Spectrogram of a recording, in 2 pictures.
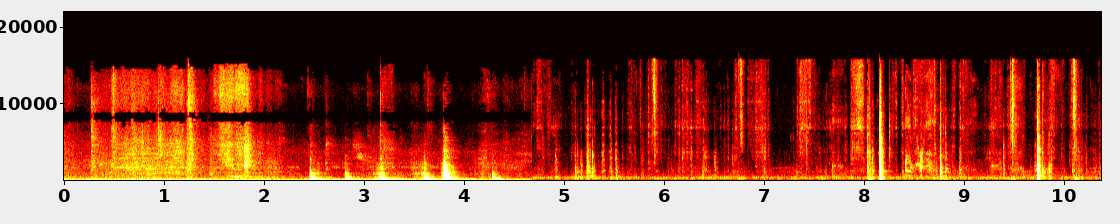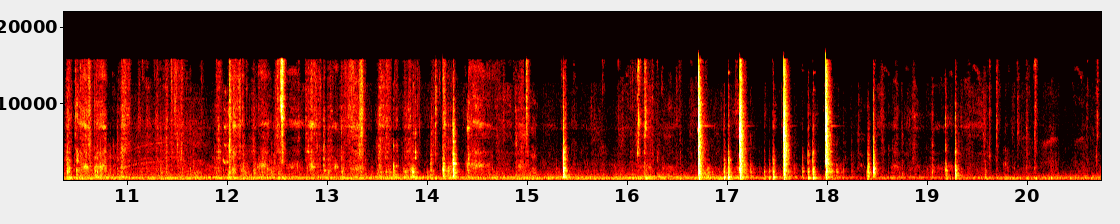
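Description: Scattered light clicks and knocks from the wooden seat and cast-iron frame of a restored school desk being handled and folded. A steady low hum runs under the first few seconds and cuts off abruptly about four and a half seconds in.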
